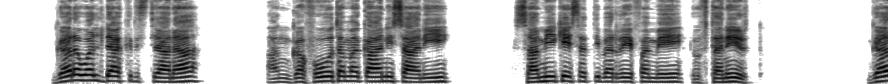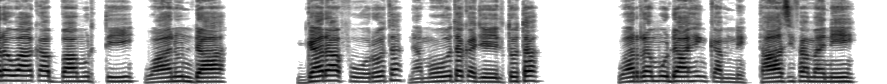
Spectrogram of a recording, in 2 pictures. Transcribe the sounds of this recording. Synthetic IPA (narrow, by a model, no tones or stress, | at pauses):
ɡɐɾɐwɐld̪aːkɪɾɪst̪ɪjaːnaː | ʔɐŋɡɐfo̞ːt̪ɐmɐkʼaːnɪsaːniː | sɐmiːke̞ːsːɐt̪ːɪbɐrːe̞ːfːɐme̞ːᶑʊft̪ɐniːɾt̪ʊ̥ | ɡɐɾɐwaːkʼɐːbːaːmʊɾt̪iːwaːnhʊnd̪ɐaː | ɡɐɾɐfoːɾɔt̪ɐnɐmo̞ːt̪̬ɐkʼɐd͡ʒe̞ːlt̪ɔt̪ɐ | wɐrːɐmʊd̪aːhɪŋkʼɐbnɛt̪aːs̬ɪfɐmɐniː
